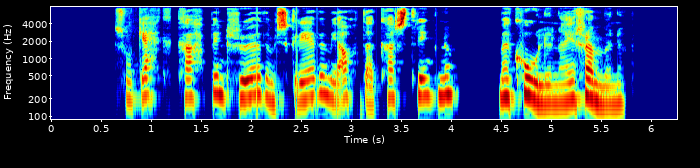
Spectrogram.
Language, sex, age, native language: Icelandic, female, 50-59, Icelandic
